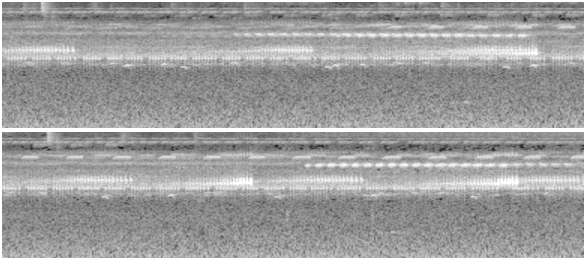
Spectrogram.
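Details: A chorus of crickets with multiple high trilling voices overlapping. Some run steadily while others come in bursts lasting a few seconds. Short sharp ticks punctuate the shimmering insect background.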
